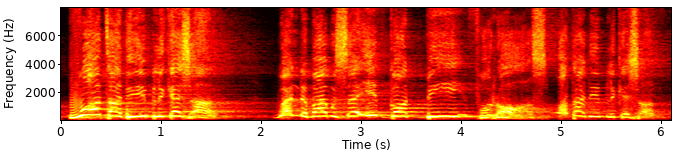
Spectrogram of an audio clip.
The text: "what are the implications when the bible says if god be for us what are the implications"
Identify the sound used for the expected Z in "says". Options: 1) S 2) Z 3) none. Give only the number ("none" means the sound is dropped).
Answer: 3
